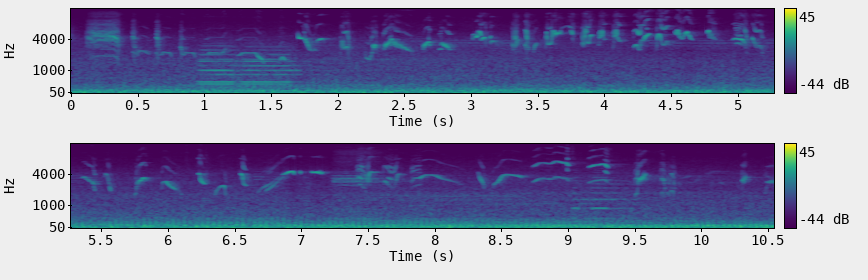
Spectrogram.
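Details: Oriental magpie-robin recorded at a bird-trapping site, giving a busy run of clear whistles, sharp upslurred and downslurred notes and short trills, with a brief harmonic nasal note early on, over constant low-pitched background noise.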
